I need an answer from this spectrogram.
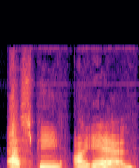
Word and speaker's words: spin: rotate 有一个近义词，我们在这里就顺便认识一下，就是 spin， S-P-I-N。注意，因为在 S 辅音之后，辅音 P 要失去爆破，发与它相对应的浊辅音 B，所以单词就念作 spin。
